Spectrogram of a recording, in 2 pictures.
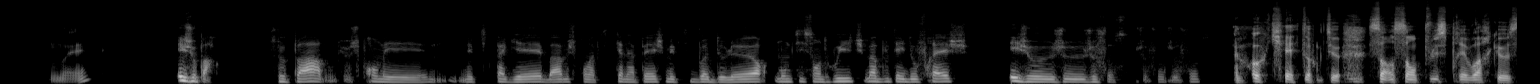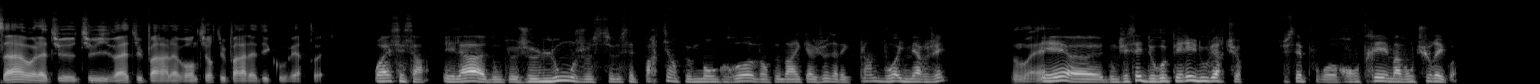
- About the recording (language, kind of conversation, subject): French, podcast, Peux-tu nous raconter une de tes aventures en solo ?
- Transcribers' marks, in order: laughing while speaking: "OK. Donc, heu"; other background noise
